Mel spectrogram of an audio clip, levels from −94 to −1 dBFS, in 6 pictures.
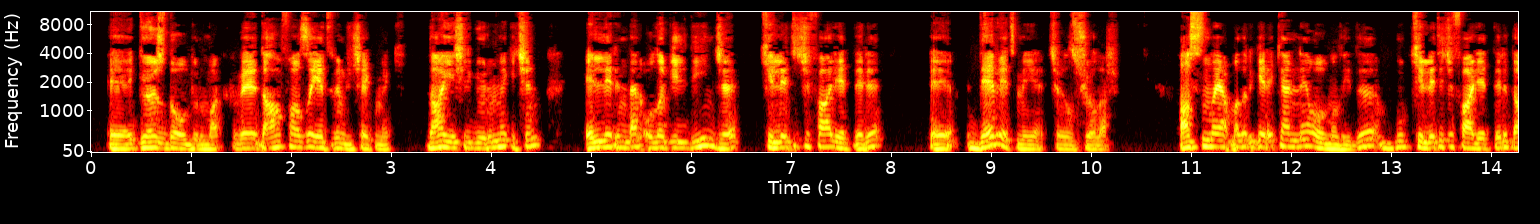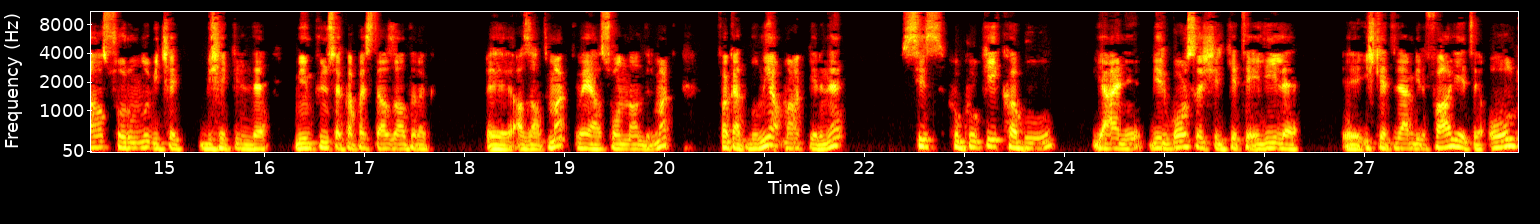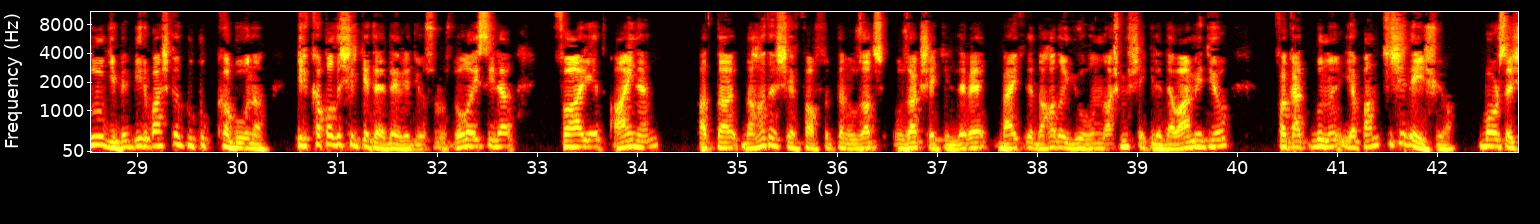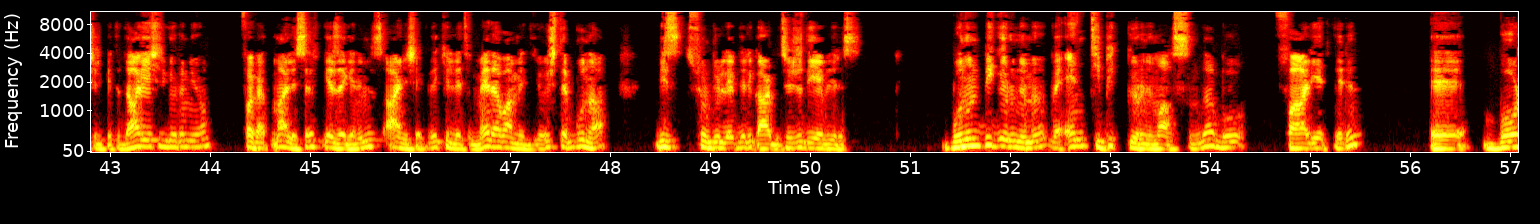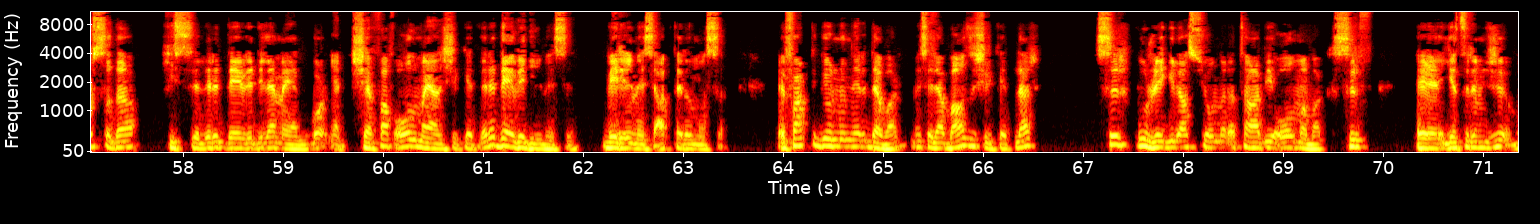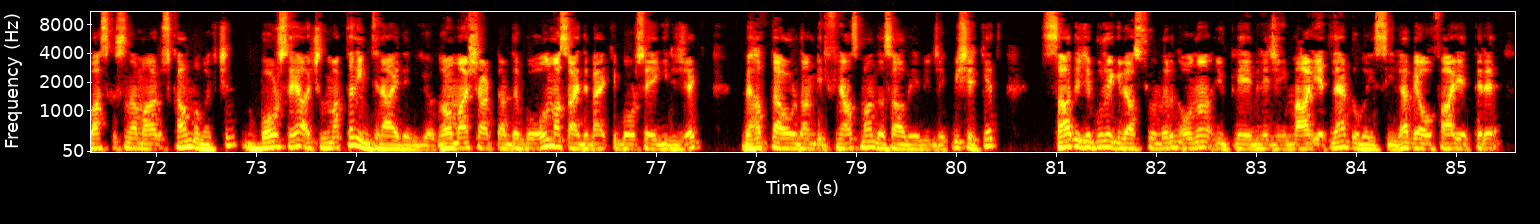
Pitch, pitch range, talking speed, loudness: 125 Hz, 110-150 Hz, 125 wpm, -21 LUFS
